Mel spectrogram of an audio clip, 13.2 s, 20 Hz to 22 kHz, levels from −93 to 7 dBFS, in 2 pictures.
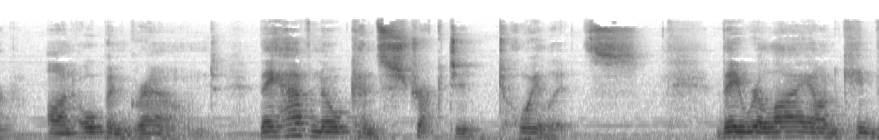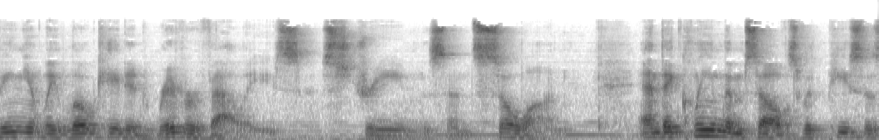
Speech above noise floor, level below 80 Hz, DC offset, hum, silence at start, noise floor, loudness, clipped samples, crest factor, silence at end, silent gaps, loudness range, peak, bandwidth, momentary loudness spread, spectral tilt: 21 dB; -48 dBFS; under 0.1%; none; 0 s; -46 dBFS; -25 LUFS; under 0.1%; 20 dB; 0 s; none; 3 LU; -6 dBFS; 12.5 kHz; 16 LU; -4 dB/octave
